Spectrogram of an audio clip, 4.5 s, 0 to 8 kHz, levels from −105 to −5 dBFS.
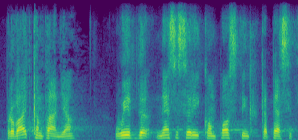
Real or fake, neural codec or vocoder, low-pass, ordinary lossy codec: real; none; 7.2 kHz; Opus, 32 kbps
